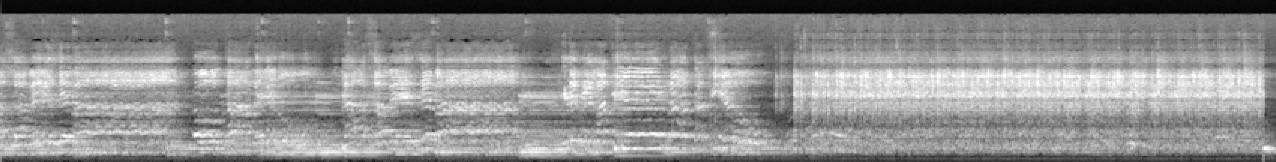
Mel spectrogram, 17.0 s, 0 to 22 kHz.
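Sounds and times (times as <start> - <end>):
man singing: 0.0 - 10.3
applause: 10.3 - 17.0.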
